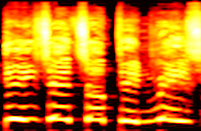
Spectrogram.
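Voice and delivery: high whiny imitation; high-pitched mocking voice; mock complaining player. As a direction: mimic a player tattling to the media. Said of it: "being like".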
